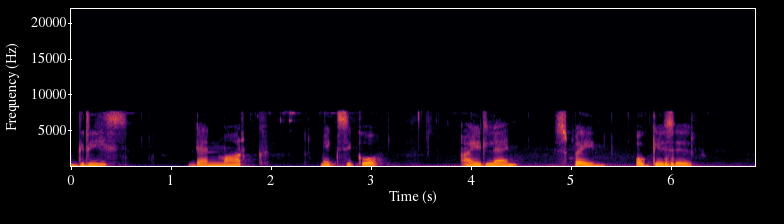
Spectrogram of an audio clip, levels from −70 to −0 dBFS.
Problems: background sounds at intervals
